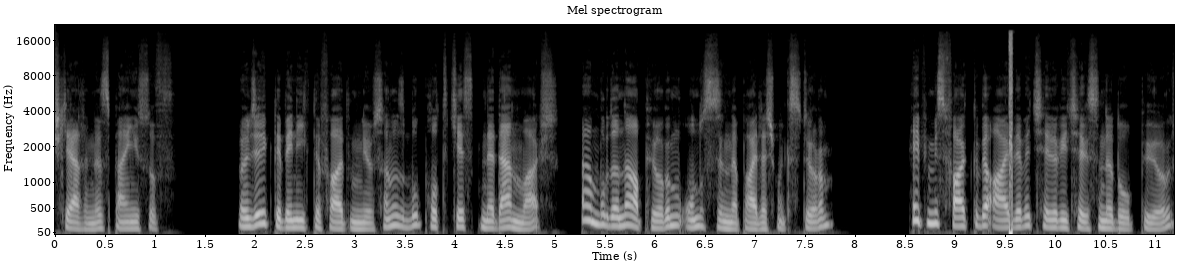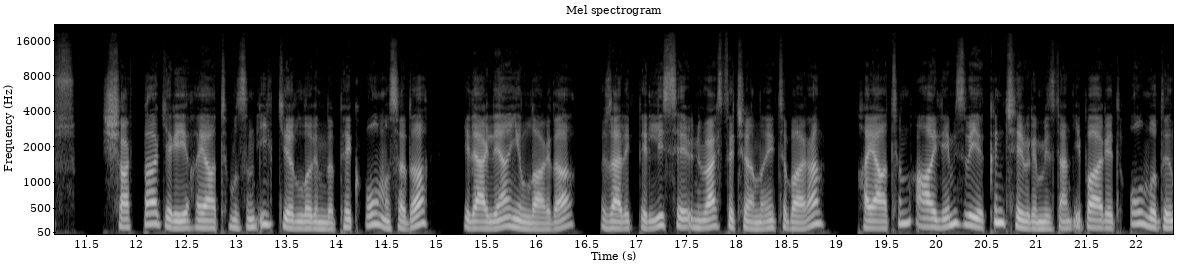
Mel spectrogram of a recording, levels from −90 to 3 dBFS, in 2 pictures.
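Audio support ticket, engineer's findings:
Loud one-sided rasp, hard-edged static burst, 9.54–9.57 s, between "farklı bir" and "ve çevre içerisinde doğup". File tags played as audio: decoder/parser read a text metadata block as samples; ASCII byte values give the DC-offset rasp.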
